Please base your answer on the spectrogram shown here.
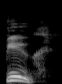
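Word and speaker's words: bugh: I thought I'd do the Cornish word for cow, which is buch. Buch. And that's spelled B-U-G-H.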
